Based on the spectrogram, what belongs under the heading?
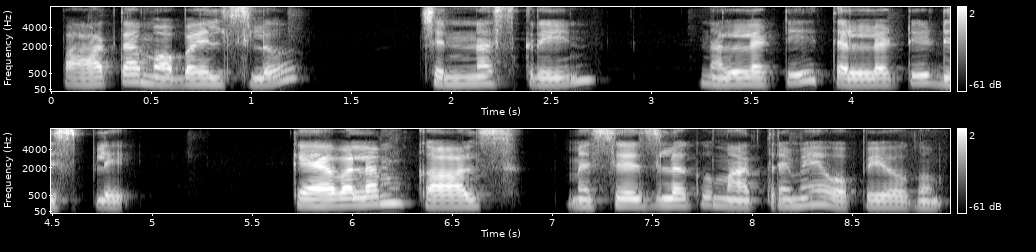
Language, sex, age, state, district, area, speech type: Telugu, female, 60+, Andhra Pradesh, Konaseema, rural, spontaneous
